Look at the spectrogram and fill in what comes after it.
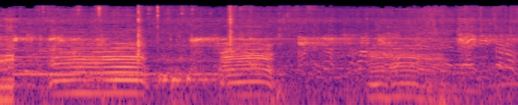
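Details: Cows being unloaded from the river side at a busy village cattle market, mooing repeatedly in long, low, harmonic calls, some rising then falling, with sharp clicks and crowd noise behind.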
